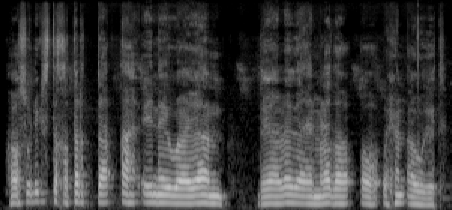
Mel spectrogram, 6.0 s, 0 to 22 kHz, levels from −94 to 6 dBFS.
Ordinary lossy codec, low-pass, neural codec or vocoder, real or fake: none; none; vocoder, 44.1 kHz, 128 mel bands, Pupu-Vocoder; fake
